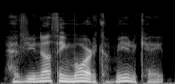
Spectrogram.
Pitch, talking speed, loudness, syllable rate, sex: 125 Hz, 205 wpm, -16 LUFS, 7.7 syllables/s, male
